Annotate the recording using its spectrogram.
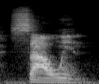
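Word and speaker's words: Samhain: they mentioned a couple of times has been sahwin right so if we look at saawan now it's uh s-a-m-h-a-i-n for those who would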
